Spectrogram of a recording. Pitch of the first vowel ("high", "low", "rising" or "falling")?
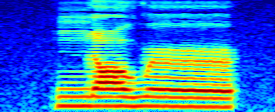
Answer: low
